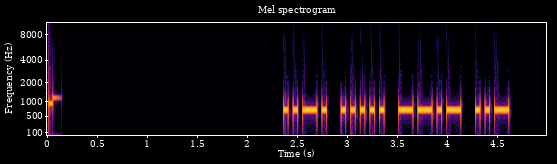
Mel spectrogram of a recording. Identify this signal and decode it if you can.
Morse code, heard as a keyed tone, about 25 wpm, 700 Hz. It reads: F5QU
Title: DXCC-100 Call Signs - 4 Characters - 25wpm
